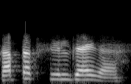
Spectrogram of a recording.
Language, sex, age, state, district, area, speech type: Hindi, female, 60+, Uttar Pradesh, Chandauli, urban, conversation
